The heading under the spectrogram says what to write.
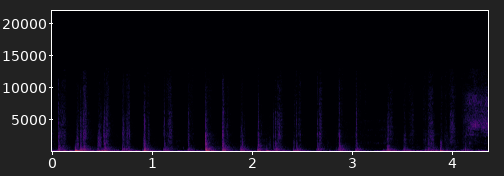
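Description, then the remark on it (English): Rapid, rough scratching taps repeat in a steady rhythm for several seconds, fairly loud, like nails raking across wood, made by someone imitating a dog scratching at a door rather than an actual animal. “And this thing's scratching at the door, scratching and scratching, you know. Except it's a lot louder. It's like it's like nails on wood.”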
